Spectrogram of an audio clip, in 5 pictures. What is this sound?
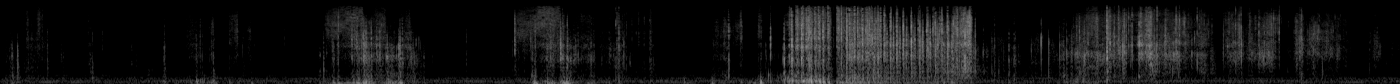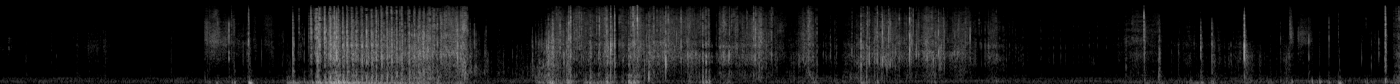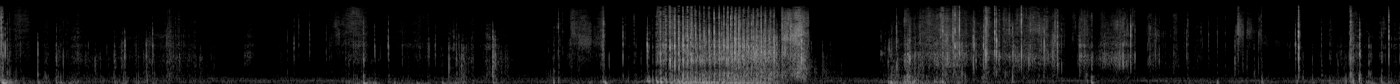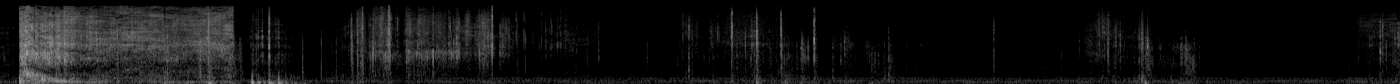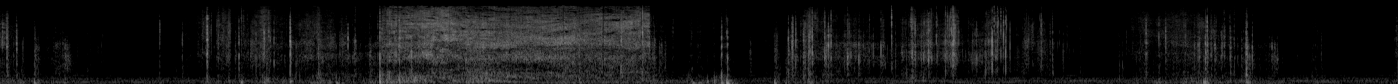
Efeito sonoro gravado nos estudios de audio da Universidade Anhembi Morumbi para a disciplina de "Captação e edição de Audio" do curso de Radio TV e Internet pelos estudantes: Arthur Eloi, Heverton Oliveira, Joao Lucas Souza, Julia Lelli, Matheus Santanielli, Vytoria Reis e William Brandini.
Trabalho orientado pelo professor Felipe Merker Castellani.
